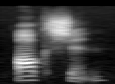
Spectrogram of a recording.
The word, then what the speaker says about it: auction: 그래서 이 단어를 한국식으로는 옥션이라고 쓰고 미국식 발음으로는 옥보다는 억에 가깝게 소리가 나죠. 이렇게요. auction, auction.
